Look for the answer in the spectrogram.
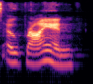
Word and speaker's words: O'Brien: And my surname is O'Brien, O-B-R-I-E-N.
